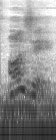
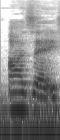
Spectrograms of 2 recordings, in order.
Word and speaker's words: Aze: Ozzy. Yes. Like Ozzy Osbourne or Ozzy? Aze. So it's spelled A-Z-E.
